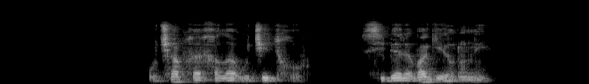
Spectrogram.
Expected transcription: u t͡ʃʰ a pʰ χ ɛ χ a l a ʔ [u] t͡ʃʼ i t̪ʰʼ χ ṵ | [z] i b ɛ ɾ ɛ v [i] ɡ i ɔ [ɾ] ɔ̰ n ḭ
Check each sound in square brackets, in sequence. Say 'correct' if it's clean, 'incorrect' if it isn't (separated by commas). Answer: correct, incorrect, incorrect, correct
